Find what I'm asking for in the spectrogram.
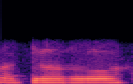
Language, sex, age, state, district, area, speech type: Nepali, female, 30-45, West Bengal, Kalimpong, rural, conversation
